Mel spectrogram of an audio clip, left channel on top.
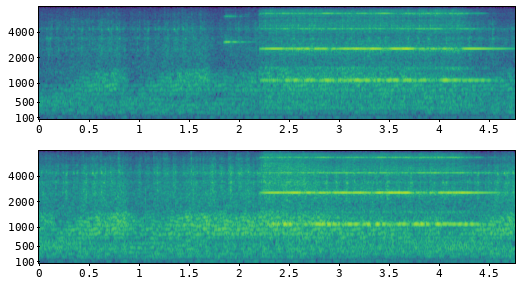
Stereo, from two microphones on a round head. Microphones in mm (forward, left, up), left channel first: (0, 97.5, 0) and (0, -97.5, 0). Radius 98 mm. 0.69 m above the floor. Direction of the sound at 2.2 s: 15° left (ahead or behind).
